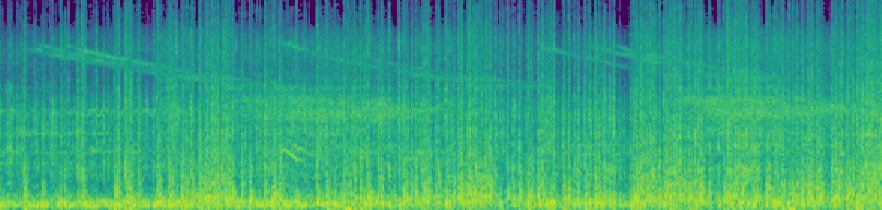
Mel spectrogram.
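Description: Aerial firework shells bursting in a dense, continuous barrage of bangs and crackling over a deep rumble, with a few whistles falling in pitch above it.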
